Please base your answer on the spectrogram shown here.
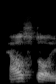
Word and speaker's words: Houstle: Houstle, you pronounce it. Houstle, okay. The T is in there.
